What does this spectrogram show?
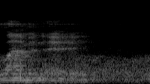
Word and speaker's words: LMNA: HGPS is caused by a mutation in the gene called LMNA, pronounced lamin A.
